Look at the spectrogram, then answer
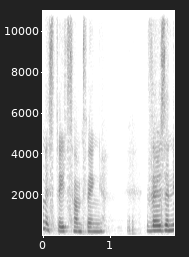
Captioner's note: speaking French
